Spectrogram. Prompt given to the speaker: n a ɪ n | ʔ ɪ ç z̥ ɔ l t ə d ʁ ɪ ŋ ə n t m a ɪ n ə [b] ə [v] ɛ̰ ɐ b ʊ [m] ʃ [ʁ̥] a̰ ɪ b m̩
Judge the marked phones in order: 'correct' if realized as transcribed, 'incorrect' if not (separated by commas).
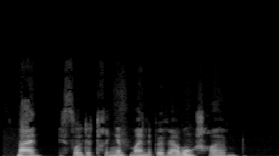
correct, correct, incorrect, correct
